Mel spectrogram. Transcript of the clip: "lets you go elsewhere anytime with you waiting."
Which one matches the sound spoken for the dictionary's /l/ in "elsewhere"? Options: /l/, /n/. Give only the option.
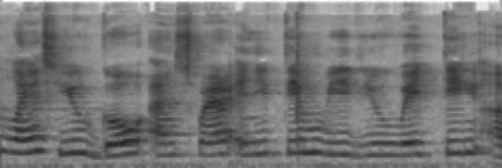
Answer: /n/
